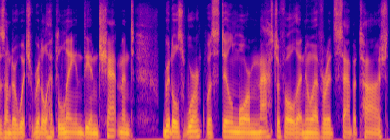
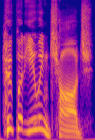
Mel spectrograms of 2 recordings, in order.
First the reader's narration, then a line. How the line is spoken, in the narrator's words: exclaimed one of the witches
